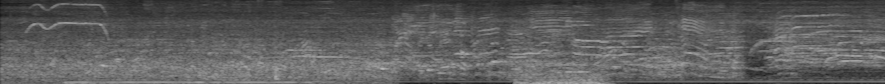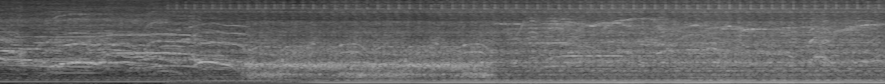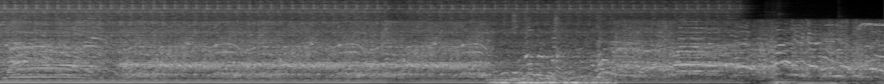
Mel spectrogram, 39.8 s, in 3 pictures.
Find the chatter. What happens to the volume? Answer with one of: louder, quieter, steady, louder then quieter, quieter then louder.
steady.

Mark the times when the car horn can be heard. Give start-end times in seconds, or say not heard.
7.7-9.1, 13.7-14.7, 36.6-37.4.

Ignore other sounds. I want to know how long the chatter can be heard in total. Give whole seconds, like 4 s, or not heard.
40 s.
